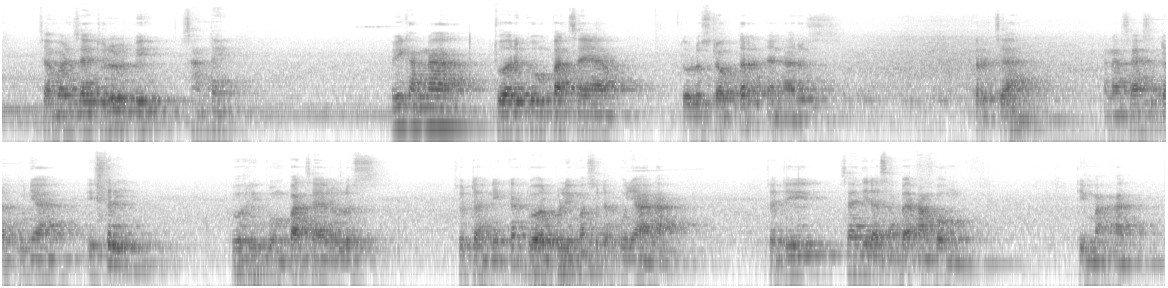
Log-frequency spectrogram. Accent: Karangmalang, Indonesia; di kampung saya Karangmalang

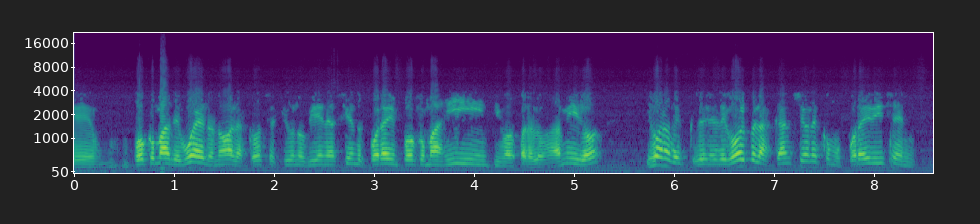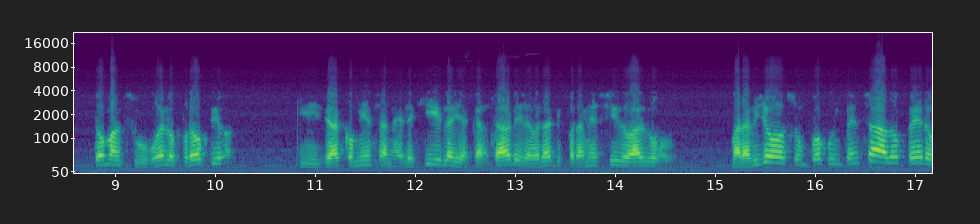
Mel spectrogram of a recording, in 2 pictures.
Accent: Las Talitas, Tucumán, Argentina; Yo estoy viviendo en Las Talitas, me hemos radicado acá de pequeño, pero mi familia es oriunda de San Pedro de Colalao, entonces estamos también siempre conectados con lo que sería San Pedro de Colalao, el Valle, pero yo actualmente resido en Las Talitas, mi querida ciudad de Las Talitas.

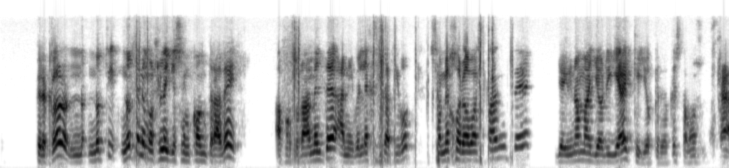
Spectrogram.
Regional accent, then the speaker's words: Spain; Si yo soy del país

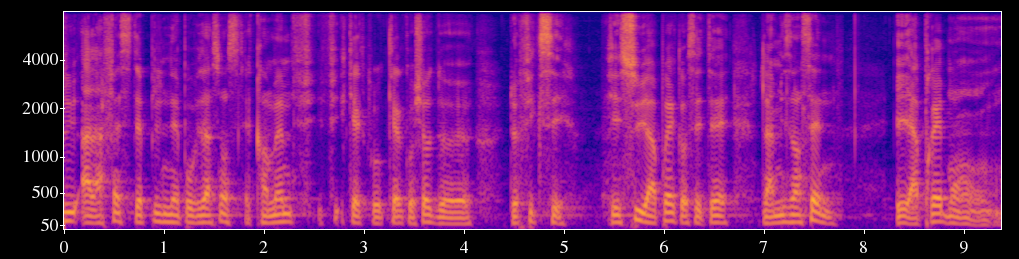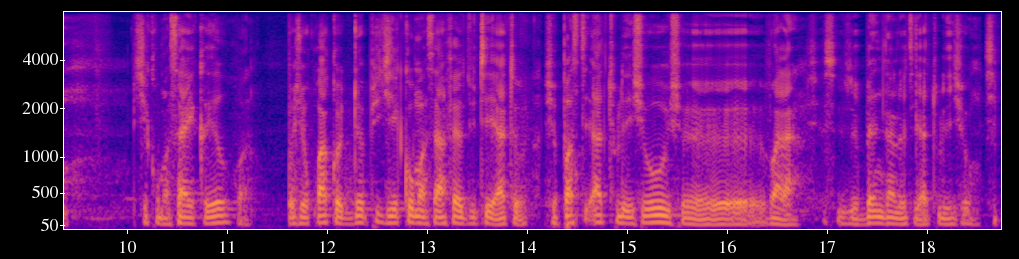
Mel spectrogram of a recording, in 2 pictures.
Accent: Guadeloupe; Je viens de la Guadeloupe et je suis aussi enseignant.

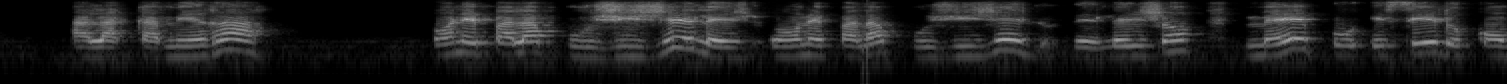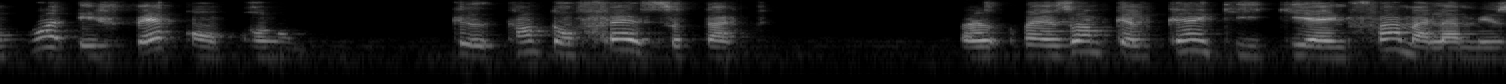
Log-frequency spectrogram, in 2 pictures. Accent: Gabon; accent: Gabonese; je suis gabonaise de mère et kwato-guinéenne de père, née au Gabon, grandie au Gabon. Toute ma vie a toujours été au Gabon, mon accent est gabonais.

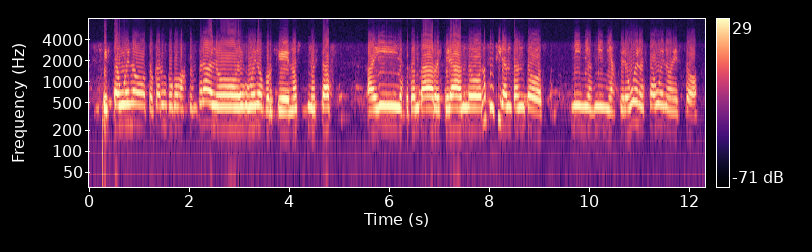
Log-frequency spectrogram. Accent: Trelew, Chubut, Argentina; now in Buenos Aires, Argentina; Me encanta siempre volver al sur. Soy de allá y me siento de allá, aunque hace muchos años vivo acá. Pero me encanta volver y, no sé, soy de Trelew, a pleno.

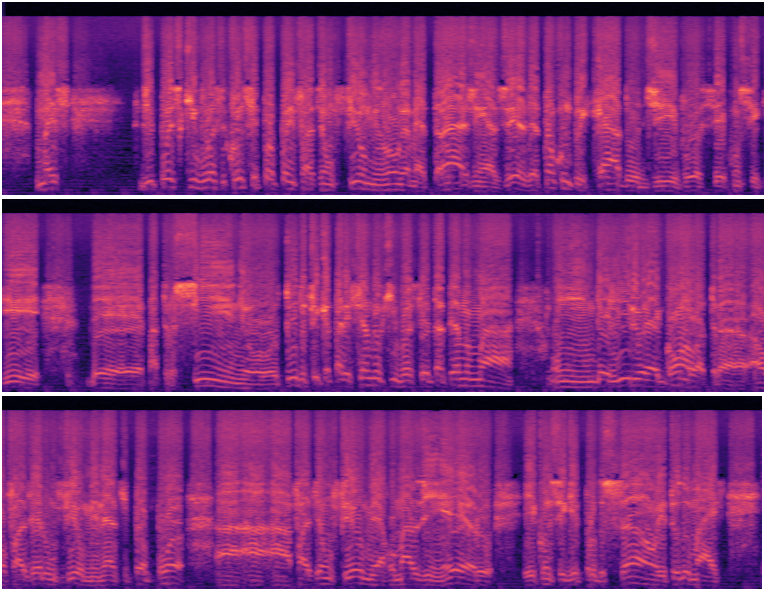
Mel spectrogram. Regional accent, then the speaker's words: Votorantim, São Paulo, Brazil; also born or lived in Tietê / Sorocaba; nasci em Tietê, Rafá, Capivari, quer dizer, pô, todo o interior de São Paulo aí é minha praia. Não, mas eu fui criado em Votorantim e Sorocaba.

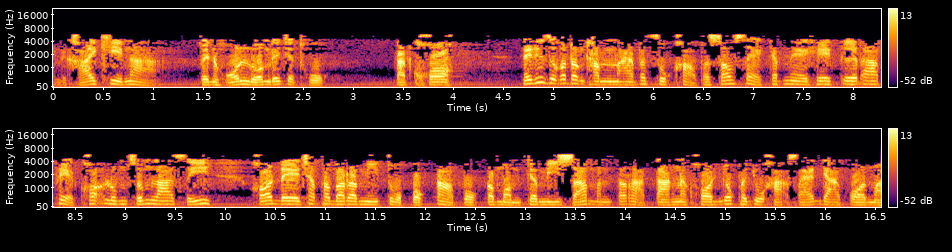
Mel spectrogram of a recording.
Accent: Isan, Thailand; โดยเฉพาะพี่น้องชาวอีสานเราทุกข์ยากลำบากกว่าชาติอื่นทุกอย่างลำบากกว่าแหล่งอื่น

